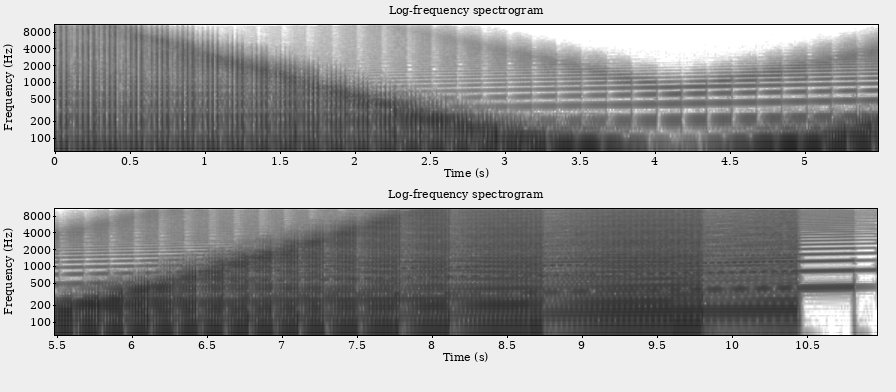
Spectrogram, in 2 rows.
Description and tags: Flutter Down+Motor up 2PulseRISE
DSI prophet08 fx designs
sweeps, rises, prophet, house, fx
